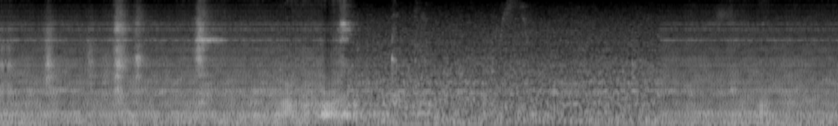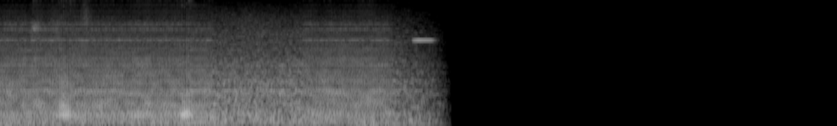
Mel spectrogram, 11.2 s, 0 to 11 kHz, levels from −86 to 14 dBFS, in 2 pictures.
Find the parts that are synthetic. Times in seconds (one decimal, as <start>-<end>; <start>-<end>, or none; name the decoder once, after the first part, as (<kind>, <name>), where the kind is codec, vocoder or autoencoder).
0.0-2.3 (vocoder, WaveNeXt); 4.4-7.0; 7.6-8.2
